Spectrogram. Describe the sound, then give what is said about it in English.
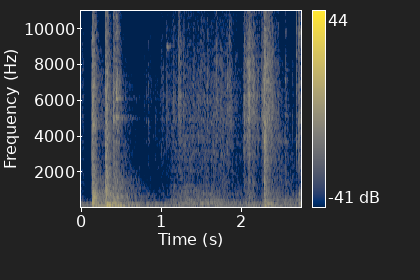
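A door is manually overridden and worked open by hand, with a couple of sharp mechanical clunks and rattles near the start and end, and a low hum in between. “Manually override the door.”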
